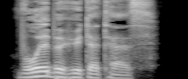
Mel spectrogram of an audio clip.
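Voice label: "wohlbehütetes", German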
